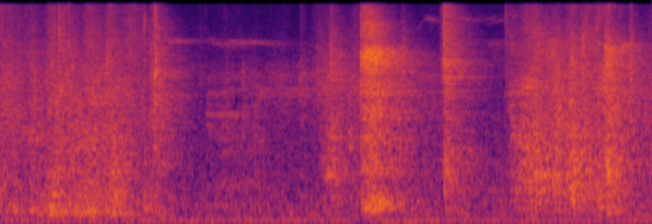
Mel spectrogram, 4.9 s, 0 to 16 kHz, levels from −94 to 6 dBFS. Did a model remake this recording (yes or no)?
no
